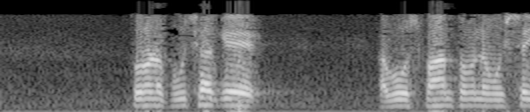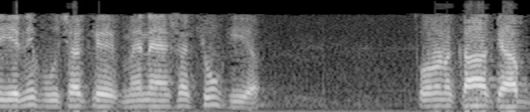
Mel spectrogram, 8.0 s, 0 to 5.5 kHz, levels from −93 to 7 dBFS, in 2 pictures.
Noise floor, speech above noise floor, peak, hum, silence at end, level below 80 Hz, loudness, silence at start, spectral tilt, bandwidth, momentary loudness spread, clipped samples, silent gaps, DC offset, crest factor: -47 dBFS; 35 dB; 0 dBFS; none; 0 s; -42 dBFS; -13 LUFS; 1 s; -8 dB/octave; 5.4 kHz; 9 LU; 0.2%; none; under 0.1%; 14 dB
